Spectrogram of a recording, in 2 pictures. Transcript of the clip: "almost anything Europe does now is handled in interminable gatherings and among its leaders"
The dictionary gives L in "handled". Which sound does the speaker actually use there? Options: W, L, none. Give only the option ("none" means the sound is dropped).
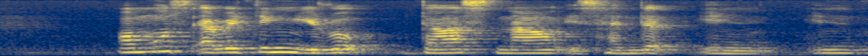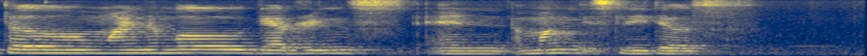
none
